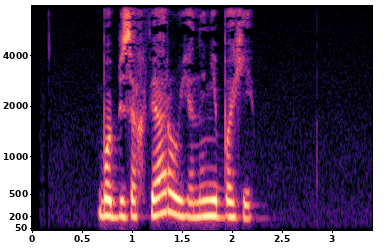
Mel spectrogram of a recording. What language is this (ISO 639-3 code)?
bel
